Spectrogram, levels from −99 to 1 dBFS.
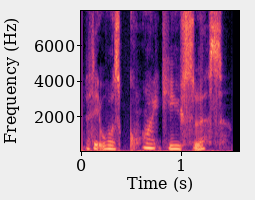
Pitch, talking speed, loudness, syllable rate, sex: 210 Hz, 190 wpm, -20 LUFS, 5.6 syllables/s, female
